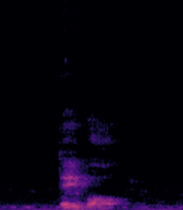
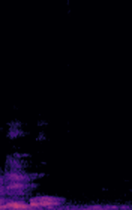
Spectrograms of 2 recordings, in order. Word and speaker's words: Daboll: They got the Giants, and the Giants got Brian Daboll. I believe that's how you pronounce his name. They got Brian Daboll as a coach, and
